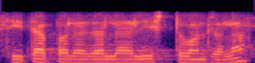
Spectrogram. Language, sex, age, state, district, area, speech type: Kannada, male, 18-30, Karnataka, Bagalkot, rural, conversation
